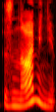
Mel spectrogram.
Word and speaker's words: знамение: Даем правильный ответ. Знамение. Ударение зафиксировано нормой и восходит к словам «знак», «знамя». Так ведь легче запомнить.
